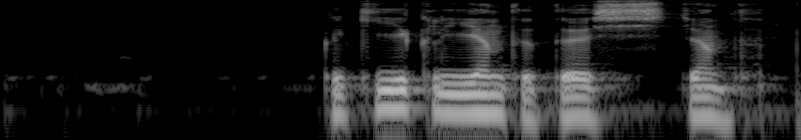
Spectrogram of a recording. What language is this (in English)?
Russian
